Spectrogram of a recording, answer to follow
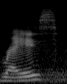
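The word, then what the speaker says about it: Rhys: is by I think he pronounces Ray's like rays of sunshine Ray's Brown and this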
